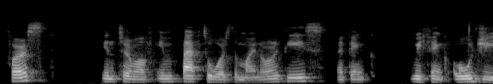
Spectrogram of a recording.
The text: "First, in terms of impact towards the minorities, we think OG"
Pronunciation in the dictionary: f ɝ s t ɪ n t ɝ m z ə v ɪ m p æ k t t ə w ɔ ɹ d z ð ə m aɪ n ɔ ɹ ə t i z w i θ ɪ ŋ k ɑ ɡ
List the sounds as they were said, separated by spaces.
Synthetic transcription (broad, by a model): f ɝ s t ɪ n t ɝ m ə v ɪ m p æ k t t ə w ɔ ɹ d z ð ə m aɪ n ɔ ɹ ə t i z w i θ ɪ ŋ k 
